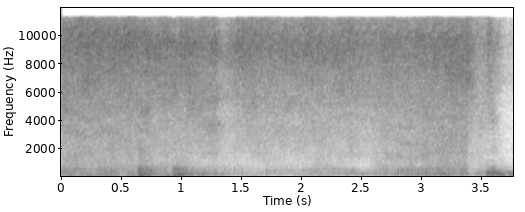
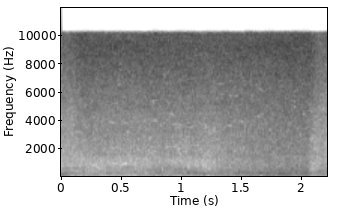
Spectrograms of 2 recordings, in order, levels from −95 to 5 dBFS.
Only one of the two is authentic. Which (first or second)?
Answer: second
